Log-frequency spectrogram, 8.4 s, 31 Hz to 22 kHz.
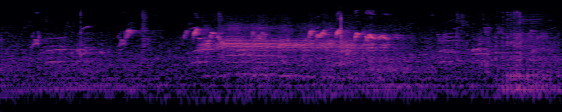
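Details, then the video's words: Red-whiskered bulbul decoy singing to lure rivals during trapping in Vietnam, 18 September 2018: bursts of bright, warbling whistled notes with sharp high chirps, loudest in the middle, over faint background rustling. "Bẫy chào mào Ché khét nẹt"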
